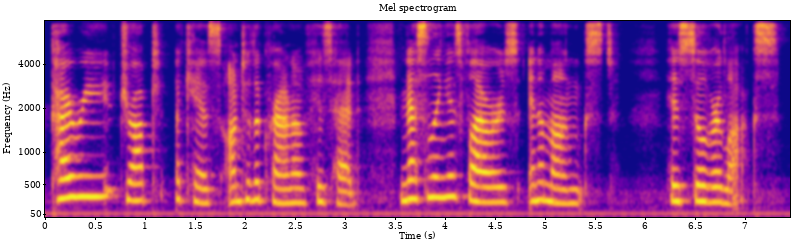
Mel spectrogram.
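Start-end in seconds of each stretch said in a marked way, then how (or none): none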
